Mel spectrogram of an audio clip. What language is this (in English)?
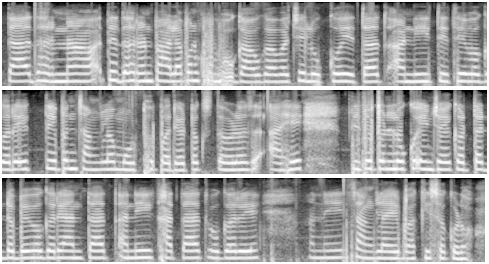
Marathi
